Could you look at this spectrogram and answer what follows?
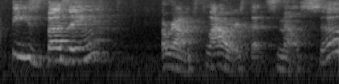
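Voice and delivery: lively, expressive read-aloud; reading to children. Acted. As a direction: read it to little kids with wonder. Reading picture book aloud.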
